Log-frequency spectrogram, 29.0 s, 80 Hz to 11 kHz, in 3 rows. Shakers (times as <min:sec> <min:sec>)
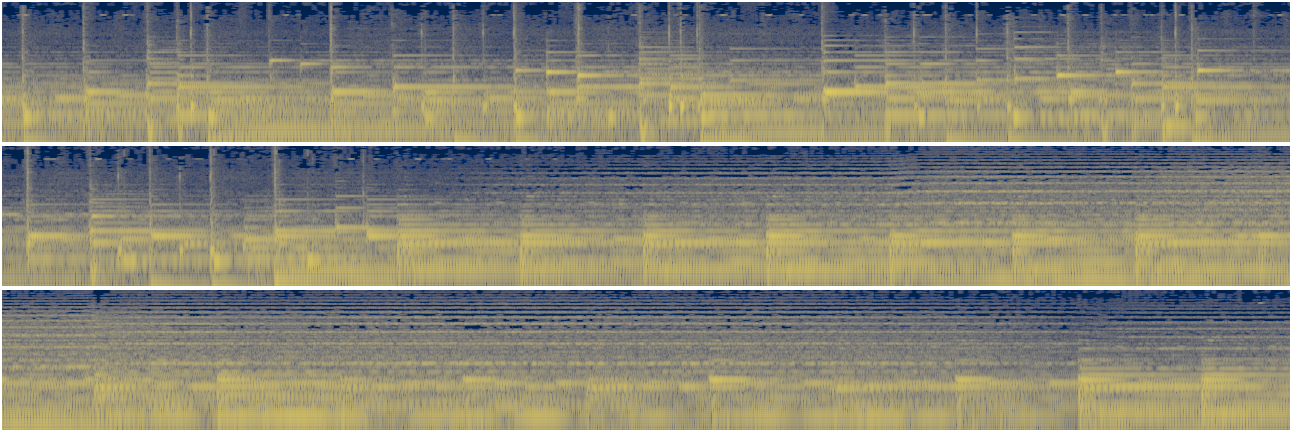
0:00.0 0:13.8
